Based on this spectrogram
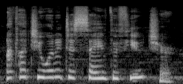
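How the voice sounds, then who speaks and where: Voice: high-pitched, big pitch swings, a little fast, vocal fry, soft background music, pitched above the performer's own voice, heavily acted. A storyteller voicing a blunt, sarcastic teenage girl who questions things with open disbelief in an audio horror story. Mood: alarmed.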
